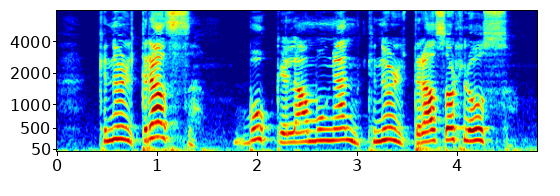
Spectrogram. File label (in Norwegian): knultras, Numedalsmål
